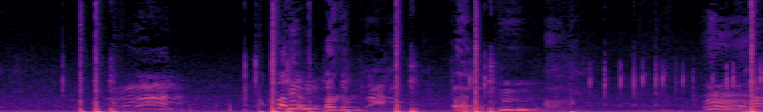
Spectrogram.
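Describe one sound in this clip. Men grunt and shout while fighting.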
